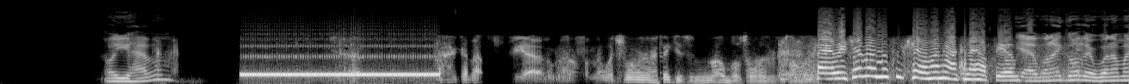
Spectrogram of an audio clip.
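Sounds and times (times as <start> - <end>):
speech: 1.0 - 1.9, 4.6 - 11.2
electronic telephone tone during a phone call: 2.4 - 4.4.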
